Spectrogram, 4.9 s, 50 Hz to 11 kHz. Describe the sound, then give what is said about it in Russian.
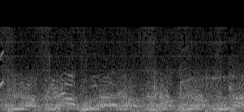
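A large crowd of about 10,000 opposition supporters shouts and chants together in the streets of Budapest, demanding the resignation of Gyurcsány, a dense, continuous roar of many voices with rising and falling surges of yelling. “Накануне около 10 тысяч сторонников оппозиции вышли на улицы Будапешта, требуя отставки Дюрчаня.”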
